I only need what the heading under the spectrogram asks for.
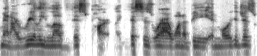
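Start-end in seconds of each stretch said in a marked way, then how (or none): none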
